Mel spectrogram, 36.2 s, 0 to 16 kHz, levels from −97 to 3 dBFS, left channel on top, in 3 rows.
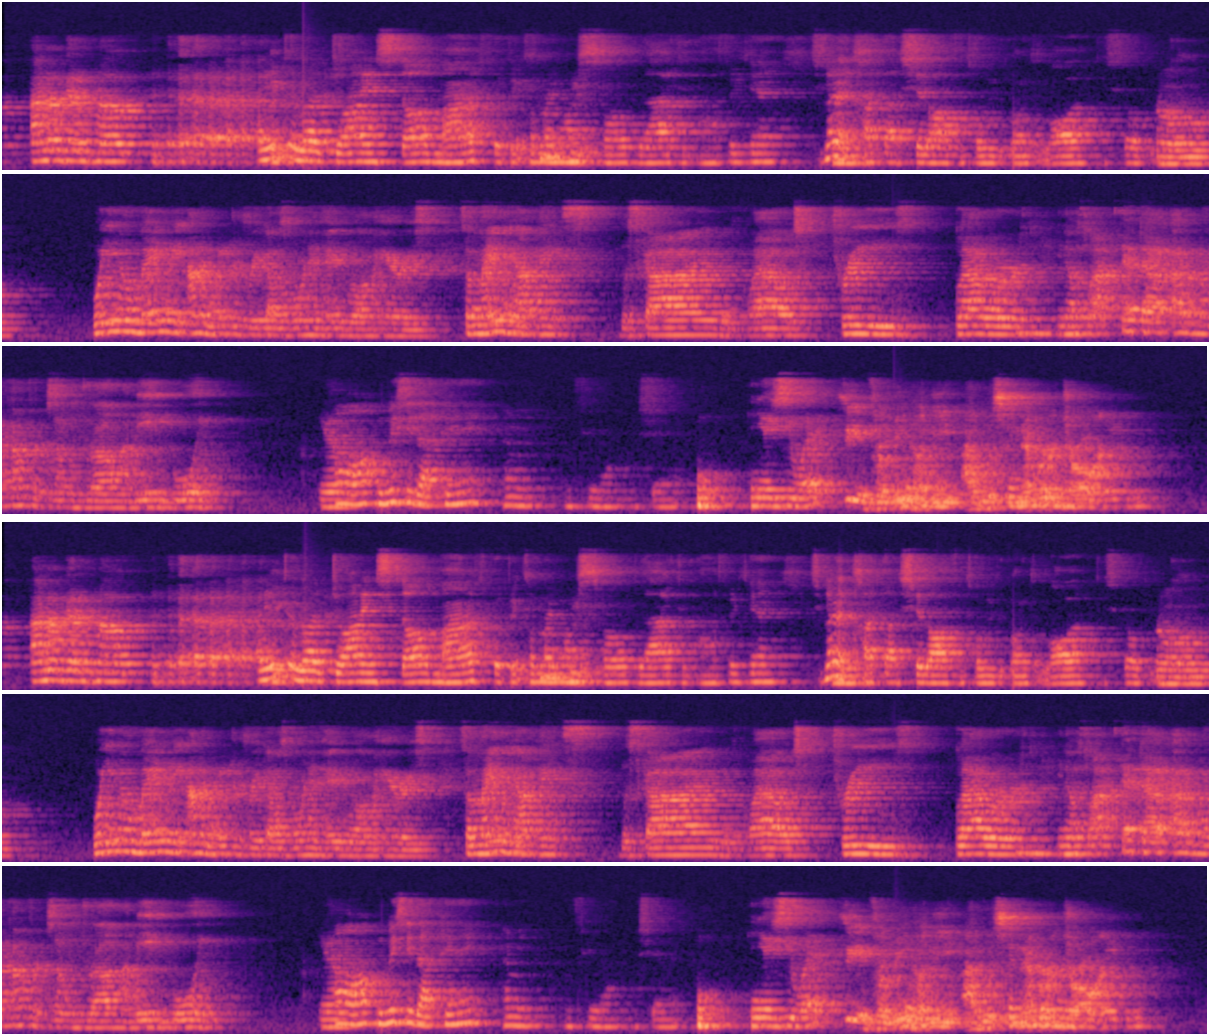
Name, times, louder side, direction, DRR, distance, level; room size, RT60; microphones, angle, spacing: voice 1, 0.3-2.5 5.1-5.8 8.3-8.6 11.5-12.1 13.0-17.9 18.2-20.1 20.4-21.1 21.6-22.3 22.6-26.2 27.3-27.5 31.1-31.2 31.6-32.3, equal, 10° left, -7 dB, 2.0 m, -23 dB
voice 2, 2.5-9.5 9.7-11.4 22.2-22.8 27.5-29.5 29.8-30.9 33.2-33.3 34.2-34.9 35.1-35.5, right 1 dB, 25° right, 1 dB, 0.4 m, -23 dB
voice 3, 32.5-35.2, equal, 55° left, -4 dB, 1.9 m, -20 dB
11.0 x 5.2 x 3.5 m, 1.1 s
head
